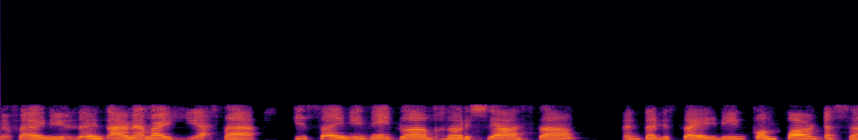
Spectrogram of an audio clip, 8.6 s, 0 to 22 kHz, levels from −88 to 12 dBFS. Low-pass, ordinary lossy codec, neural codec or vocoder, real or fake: 5.4 kHz; none; codec, 16 kHz, 0.5 kbps, FunCodec, trained on LibriTTS, 25 frames a second; fake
